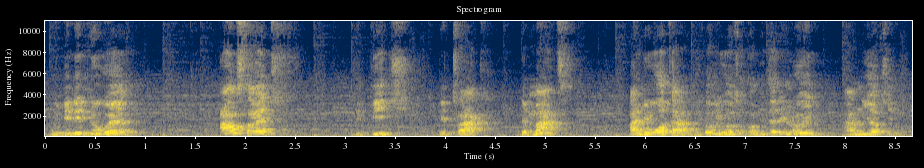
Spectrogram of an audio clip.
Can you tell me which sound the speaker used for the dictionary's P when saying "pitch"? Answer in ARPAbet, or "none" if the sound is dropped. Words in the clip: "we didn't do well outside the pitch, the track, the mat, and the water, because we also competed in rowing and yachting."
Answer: B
